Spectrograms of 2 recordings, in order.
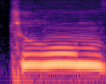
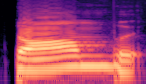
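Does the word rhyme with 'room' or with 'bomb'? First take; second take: room; bomb. First: The word rhymes with 'room'. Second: The word rhymes with 'bomb'. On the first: The speaker calls it right. "आपको टूम पढ़ना है" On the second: The speaker calls it wrong. "इसको टॉम्ब नहीं पढ़ना है"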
